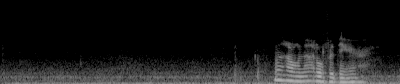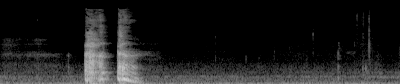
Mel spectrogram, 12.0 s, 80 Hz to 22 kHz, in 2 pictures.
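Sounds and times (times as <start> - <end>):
person coughing: 7.2 - 8.3.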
